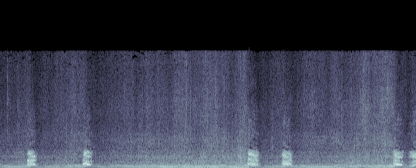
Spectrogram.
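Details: An Alaskan malamute attacks a running lawn mower, giving sharp, separate barks in pairs over the steady drone of the mower engine.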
